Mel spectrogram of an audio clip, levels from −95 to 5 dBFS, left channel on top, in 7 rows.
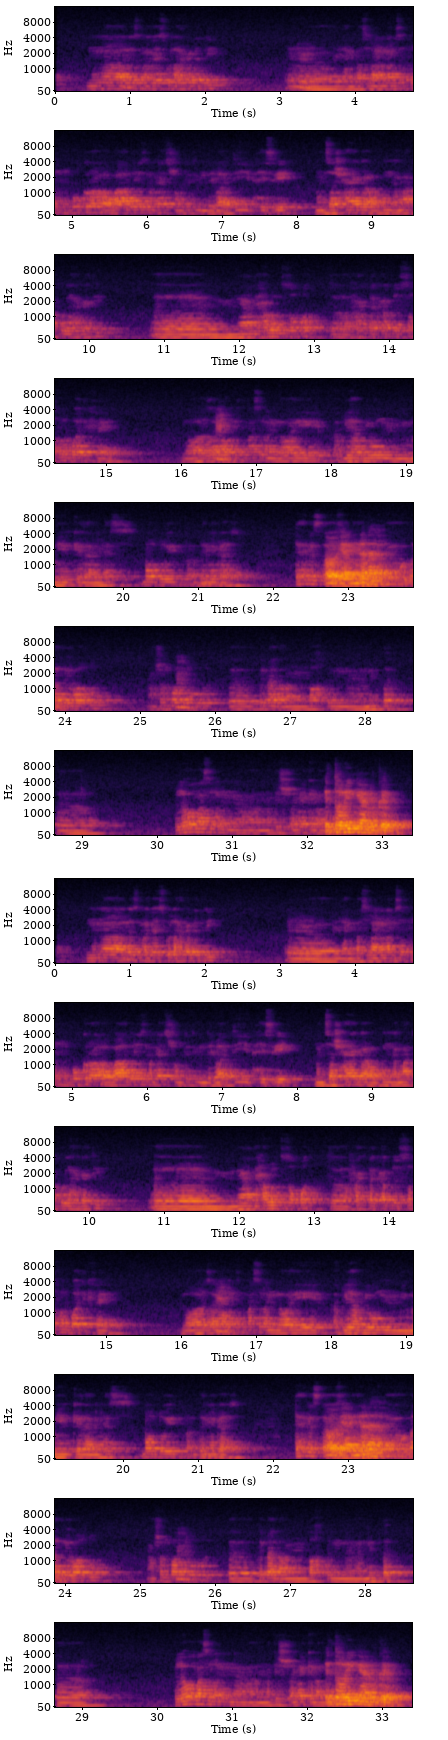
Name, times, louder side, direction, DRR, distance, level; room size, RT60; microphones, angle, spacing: voice 1, 0.4-2.1 3.1-7.9 8.2-10.2 10.8-15.1 16.0-21.5 22.3-23.2 23.5-24.4 25.1-28.4 28.7-29.2 30.2-32.5, right 3 dB, 80° right, -1 dB, 0.4 m, -33 dB
voice 2, 22.7-23.8 25.5-25.6 32.4-33.1, left 1 dB, 80° left, -2 dB, 0.5 m, -20 dB
2.2 x 2.2 x 3.0 m, 0.98 s
head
